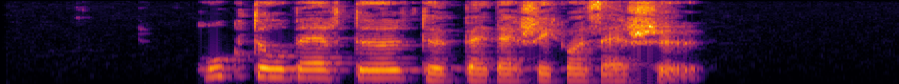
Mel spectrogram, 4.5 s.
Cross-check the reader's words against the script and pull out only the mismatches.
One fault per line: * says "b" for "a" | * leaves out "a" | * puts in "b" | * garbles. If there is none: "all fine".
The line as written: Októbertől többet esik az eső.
all fine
